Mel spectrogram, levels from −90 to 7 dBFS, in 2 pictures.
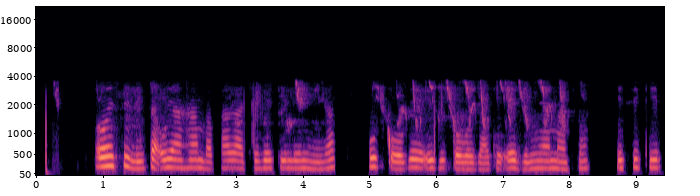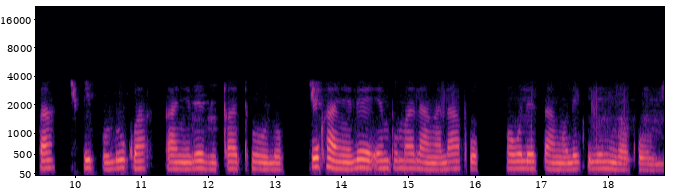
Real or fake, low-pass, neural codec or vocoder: real; 3.6 kHz; none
